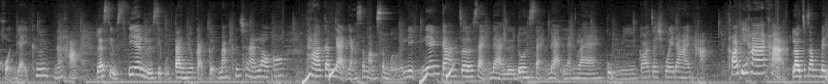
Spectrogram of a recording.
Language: Thai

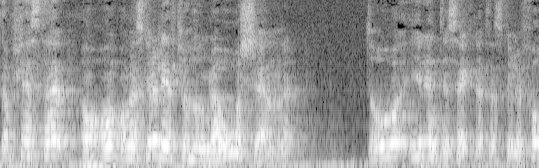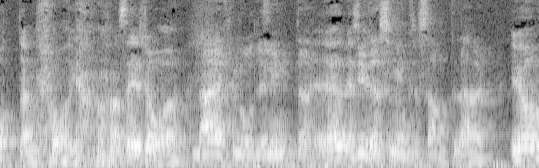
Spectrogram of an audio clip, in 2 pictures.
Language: Swedish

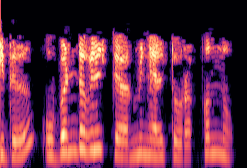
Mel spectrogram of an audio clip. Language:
Malayalam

